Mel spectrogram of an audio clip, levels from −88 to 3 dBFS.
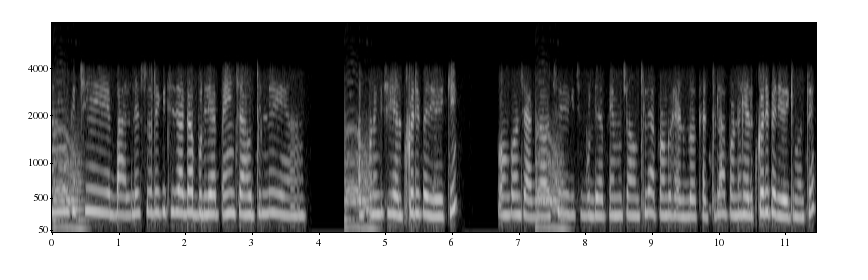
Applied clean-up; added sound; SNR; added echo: none; Musical instrument; 11 dB; none.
